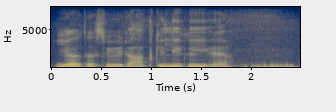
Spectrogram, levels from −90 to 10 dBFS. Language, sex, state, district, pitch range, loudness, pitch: Hindi, male, Bihar, Patna, 130-155 Hz, -17 LUFS, 140 Hz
